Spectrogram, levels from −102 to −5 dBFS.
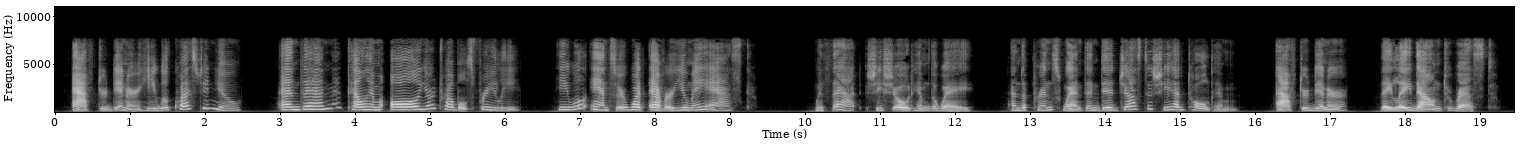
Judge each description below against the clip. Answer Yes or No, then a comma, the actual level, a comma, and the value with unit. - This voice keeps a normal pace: Yes, average, 145 wpm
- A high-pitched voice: Yes, very high, 250 Hz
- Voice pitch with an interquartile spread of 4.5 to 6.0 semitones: Yes, wide, 5.4 semitones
